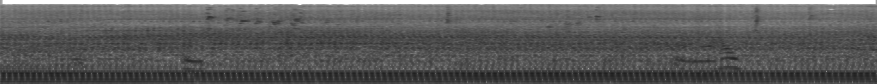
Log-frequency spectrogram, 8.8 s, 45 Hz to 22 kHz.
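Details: Honda ADV 160 scooter started after fitting a stainless skid plate (bolts torqued to 49 Nm), checking the exhaust pipe for leaks: low, even putter at steady idle, no hiss or ticking puff; exhaust sealed, normal healthy idle.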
